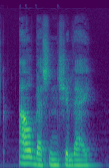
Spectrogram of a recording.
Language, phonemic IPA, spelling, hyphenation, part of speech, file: Dutch, /ˈaːl.bɛ.sə(n).ʒəˌlɛi̯/, aalbessengelei, aal‧bes‧sen‧ge‧lei, noun, Nl-aalbessengelei.ogg
- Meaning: jelly made with currant (redcurrant or whitecurrant)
